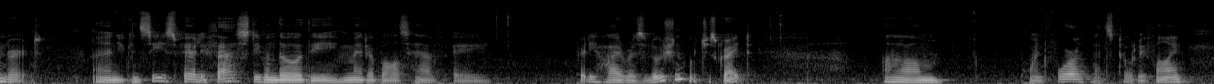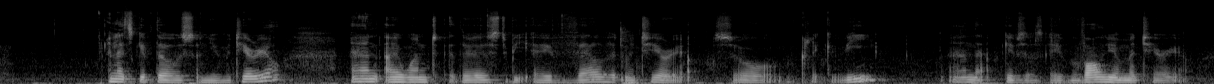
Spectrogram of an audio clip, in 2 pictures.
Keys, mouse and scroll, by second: 22.0 x, 23.7 ctrl+z.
